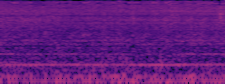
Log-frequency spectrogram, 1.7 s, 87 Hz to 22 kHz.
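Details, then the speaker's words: 2020 Tahoe 700 boat, MerCruiser 4.5L 250 hp with Alpha One drive, 156 engine hours, trimmed all the way down, a little throttle, heard from the helm: a low smooth rumble and steady drone, no knocks, misses or rattles. The motor runs quiet. "I don't know, I mean, from my position right here, it's quiet in here. there's not a lot of noise. That motor's really quiet."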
